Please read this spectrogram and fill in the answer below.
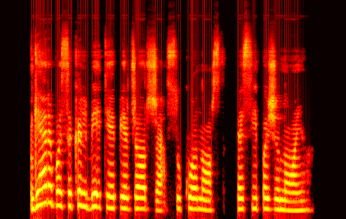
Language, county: Lithuanian, Alytus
